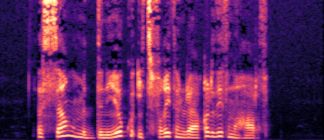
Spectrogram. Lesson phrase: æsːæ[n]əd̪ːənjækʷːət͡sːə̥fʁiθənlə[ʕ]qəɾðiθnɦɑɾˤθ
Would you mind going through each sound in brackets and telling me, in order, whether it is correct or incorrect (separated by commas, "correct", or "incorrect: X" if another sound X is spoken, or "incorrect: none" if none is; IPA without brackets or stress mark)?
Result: incorrect: m, correct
